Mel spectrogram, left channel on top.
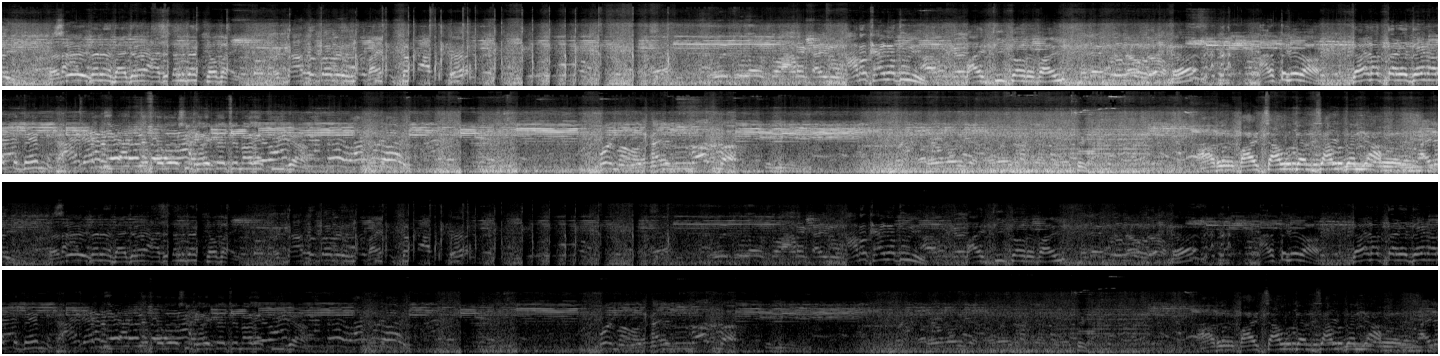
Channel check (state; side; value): quieter; right; 27.5 dB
